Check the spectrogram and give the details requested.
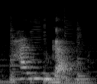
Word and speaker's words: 한강: 그래서 한강 역시도 혀가 천장에 닿는다는 걸 기억해 두세요.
